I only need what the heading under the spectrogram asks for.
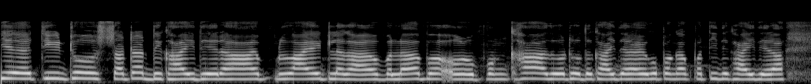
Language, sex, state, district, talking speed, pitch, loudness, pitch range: Hindi, male, Bihar, Araria, 215 wpm, 250 Hz, -17 LUFS, 245-255 Hz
